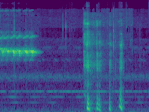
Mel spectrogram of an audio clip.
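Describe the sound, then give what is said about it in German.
A bird clock in a kitchen chirps: a steady high whistled note, then after a pause four quick, evenly spaced chirps, fairly loud, with no voices. “Wir haben eine Vogeluhr in der Küche.”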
